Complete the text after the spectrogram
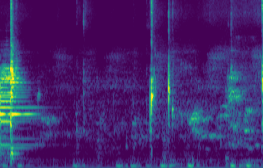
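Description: An egg cracks.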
